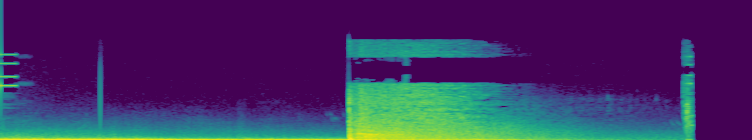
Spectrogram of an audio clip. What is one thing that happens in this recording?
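A deep explosion rumbles and slowly fades away.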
